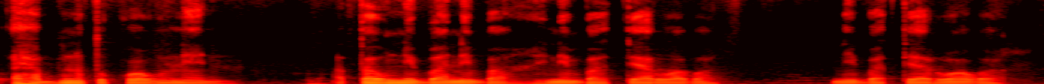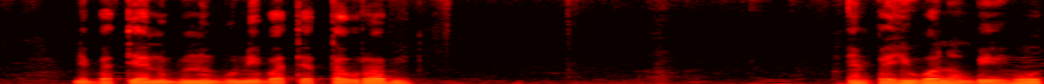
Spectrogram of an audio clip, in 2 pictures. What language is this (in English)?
Teop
